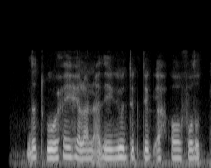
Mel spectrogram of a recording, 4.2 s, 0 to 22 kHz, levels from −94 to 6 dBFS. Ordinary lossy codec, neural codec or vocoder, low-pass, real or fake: none; none; 7.2 kHz; real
